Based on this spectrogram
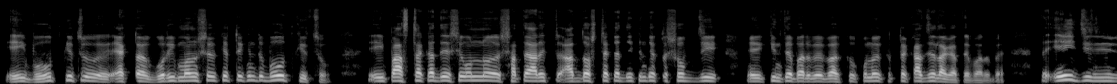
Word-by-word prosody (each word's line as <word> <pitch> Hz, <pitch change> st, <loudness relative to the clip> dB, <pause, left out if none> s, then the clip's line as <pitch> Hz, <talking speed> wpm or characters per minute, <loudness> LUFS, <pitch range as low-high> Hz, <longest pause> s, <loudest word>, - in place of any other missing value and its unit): এই 150 Hz, -, +2 dB
বহুত 145 Hz, +6 st, 0 dB
কিছু 195 Hz, -1 st, -2 dB, 0.4 s
একটা 145 Hz, -, 0 dB, 0.2 s
গরিব 165 Hz, +3 st, +1 dB
মানুষের 175 Hz, +2 st, +1 dB
ক্ষেত্রে 195 Hz, 0 st, -1 dB
কিন্তু 190 Hz, 0 st, -1 dB
বহুত 210 Hz, 0 st, +5 dB
কিছু। -, -, -6 dB, 0.5 s
এই 160 Hz, -, +1 dB
৫ 165 Hz, -2 st, +6 dB
টাকা 180 Hz, 0 st, +2 dB
দিয়ে 180 Hz, -1 st, +2 dB
সে -, -, 0 dB
অন্য 185 Hz, 0 st, 0 dB, 0.3 s
সাথে 150 Hz, +3 st, 0 dB
আরেকটু 160 Hz, -1 st, -1 dB
আর 145 Hz, -, +3 dB
১০ 170 Hz, -, +4 dB
টাকা 175 Hz, 0 st, 0 dB
দিয়ে 165 Hz, -1 st, -5 dB
কিন্তু 175 Hz, 0 st, -4 dB
একটা 165 Hz, -, -9 dB
সবজি 165 Hz, 0 st, -2 dB, 0.4 s
এই 145 Hz, -, +2 dB
কিনতে 170 Hz, -1 st, 0 dB
পারবে 145 Hz, -1 st, +2 dB
বা 140 Hz, -, +4 dB, 0.3 s
কোনো 160 Hz, 0 st, -2 dB
একটা 145 Hz, -1 st, -5 dB
কাজে 155 Hz, +2 st, +2 dB
লাগাতে 105 Hz, -5 st, 0 dB
পারবে। 90 Hz, -1 st, -8 dB, 0.4 s
তো -, -, -10 dB, 0.2 s
এই 210 Hz, +2 st, +8 dB
যে 180 Hz, -, -1 dB
যে -, -, -4 dB
165 Hz, 205 wpm, -23 LUFS, 150-180 Hz, 0.5 s, এই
